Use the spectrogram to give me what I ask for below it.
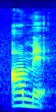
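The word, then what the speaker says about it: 飴: And next, we have a word ame. That means candy, sweet. Ame. The pitch accent is like this. Ame.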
